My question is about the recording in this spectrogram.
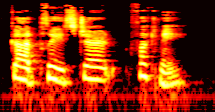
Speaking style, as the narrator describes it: Jensen moans brokenly

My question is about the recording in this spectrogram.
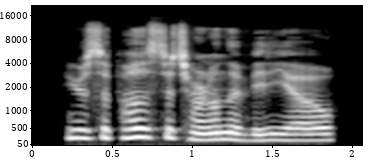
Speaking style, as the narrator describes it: grumbled one of the students

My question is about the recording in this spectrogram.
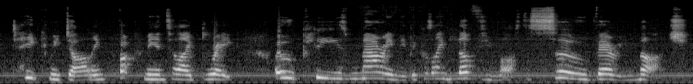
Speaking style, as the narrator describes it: he moaned

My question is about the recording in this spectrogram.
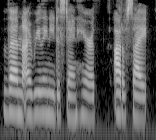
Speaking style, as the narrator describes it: Steve says

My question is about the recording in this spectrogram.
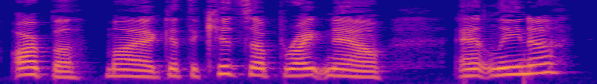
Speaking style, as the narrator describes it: Sam shouting

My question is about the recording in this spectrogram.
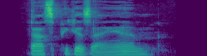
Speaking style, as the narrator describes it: He kisses Peter softly and says

